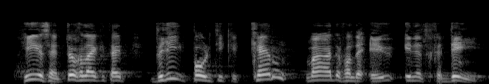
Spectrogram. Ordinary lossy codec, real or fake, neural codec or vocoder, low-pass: none; real; none; 7.2 kHz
